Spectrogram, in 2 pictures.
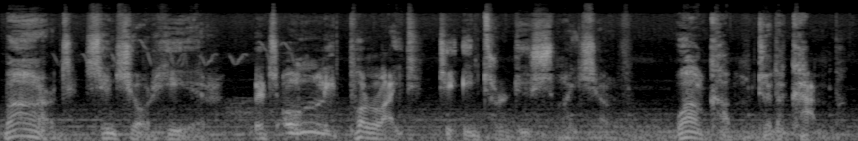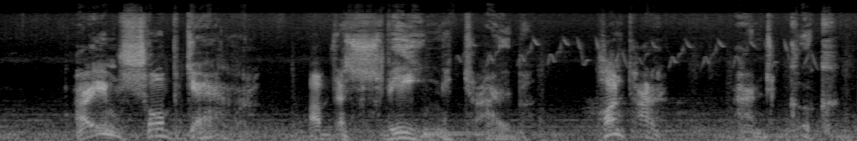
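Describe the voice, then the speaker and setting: A man whispers in a put-on character voice at a very slow pace. Long, frequent pauses break up his speech over loud background noise. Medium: video game. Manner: chatty, casual.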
